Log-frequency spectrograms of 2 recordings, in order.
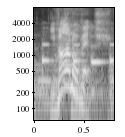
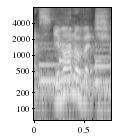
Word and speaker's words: Ivanovich: Anyways, when you combine those three things, you get Yemelian Inovich Pugachev. – Ivanovich. – Ivanovich.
